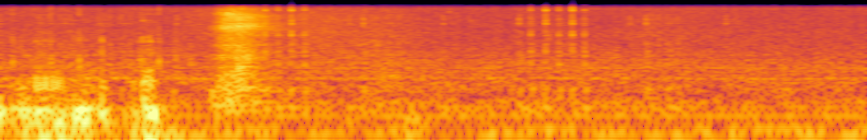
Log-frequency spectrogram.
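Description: A person sniffing once through the nose about a second in, the sniffle of someone with a head cold. A short thump comes just before it, and a few faint clicks follow near the end.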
